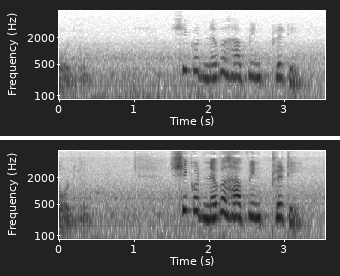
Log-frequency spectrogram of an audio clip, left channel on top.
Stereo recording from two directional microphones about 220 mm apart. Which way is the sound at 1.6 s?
45° right (ahead or behind).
